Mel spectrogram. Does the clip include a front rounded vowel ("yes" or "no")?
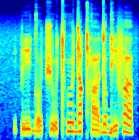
no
